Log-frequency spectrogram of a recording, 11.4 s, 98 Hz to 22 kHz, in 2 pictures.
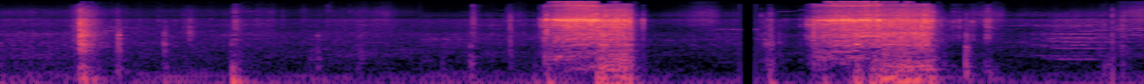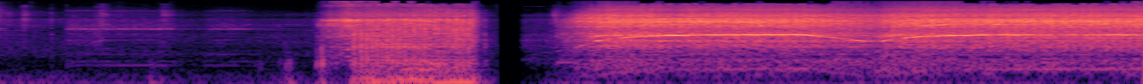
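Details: Bosch blower after replacing a failed 629 bearing that caused internal noise: a few test bursts, then a smooth, steady high whine with no grinding, normal running.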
